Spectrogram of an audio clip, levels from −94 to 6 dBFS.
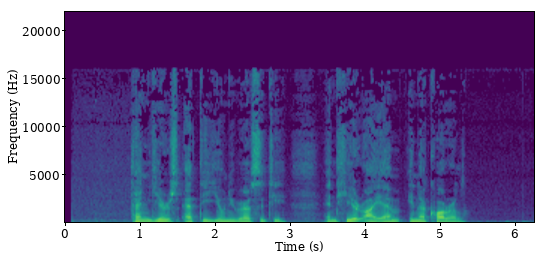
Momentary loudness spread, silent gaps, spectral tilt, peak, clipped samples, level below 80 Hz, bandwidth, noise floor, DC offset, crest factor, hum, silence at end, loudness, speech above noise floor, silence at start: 10 LU; none; -6.5 dB/octave; -2 dBFS; under 0.1%; -46 dBFS; 16.5 kHz; -62 dBFS; under 0.1%; 24 dB; none; 0.95 s; -24 LUFS; 39 dB; 0.9 s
